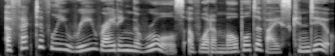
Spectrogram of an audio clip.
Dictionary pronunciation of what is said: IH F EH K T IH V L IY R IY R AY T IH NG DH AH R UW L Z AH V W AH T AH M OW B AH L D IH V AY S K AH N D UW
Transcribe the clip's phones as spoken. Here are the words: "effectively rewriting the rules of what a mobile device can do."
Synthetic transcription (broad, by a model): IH F EH K T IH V L IY R IY R AY T IH NG DH AH R UW L Z AH V W AH T AH M OW B L D IH V AY S K AH N D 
